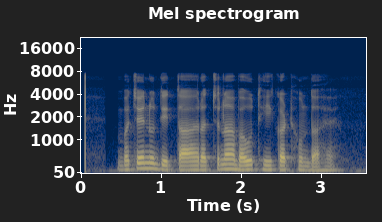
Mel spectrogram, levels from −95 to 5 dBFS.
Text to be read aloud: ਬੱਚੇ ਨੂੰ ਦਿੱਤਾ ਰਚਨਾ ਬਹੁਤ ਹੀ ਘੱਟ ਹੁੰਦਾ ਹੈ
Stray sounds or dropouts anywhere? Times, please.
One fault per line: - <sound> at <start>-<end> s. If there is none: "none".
none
